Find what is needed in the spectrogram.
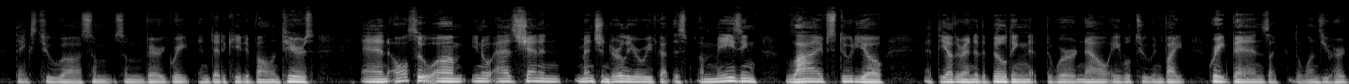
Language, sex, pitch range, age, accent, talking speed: English, male, 105-130 Hz, 30-49, American, 200 wpm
